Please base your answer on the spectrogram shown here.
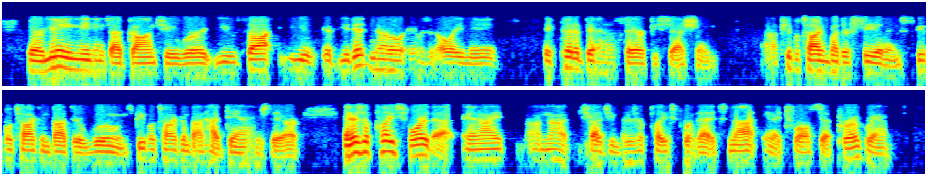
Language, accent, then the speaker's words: English; California, United States; I'm from California, and I'm a recovered compulsive eater.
